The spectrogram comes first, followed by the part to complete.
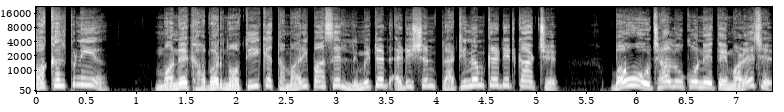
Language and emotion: Gujarati, surprised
